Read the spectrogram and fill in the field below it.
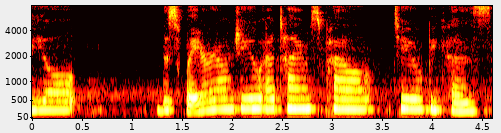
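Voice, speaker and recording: Noticeable background noise sits behind a woman with a high pitch. She speaks very slowly in a monotone, flat way. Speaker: tarot reader. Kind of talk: tarot reading to camera.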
